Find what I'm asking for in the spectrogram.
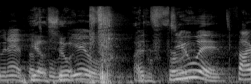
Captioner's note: scoffing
